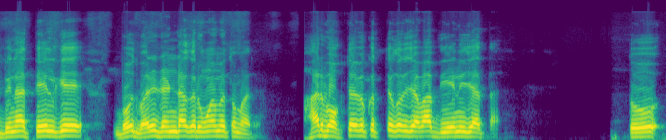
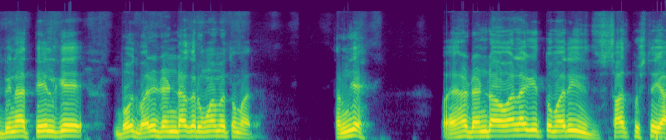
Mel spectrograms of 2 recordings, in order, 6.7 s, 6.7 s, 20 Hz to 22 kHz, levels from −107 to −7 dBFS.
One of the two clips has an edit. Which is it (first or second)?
first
